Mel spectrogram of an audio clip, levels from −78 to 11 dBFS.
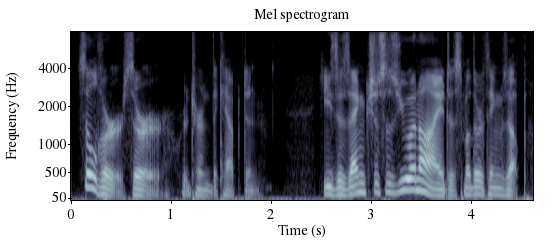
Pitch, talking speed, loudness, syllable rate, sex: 125 Hz, 210 wpm, -18 LUFS, 5.6 syllables/s, male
